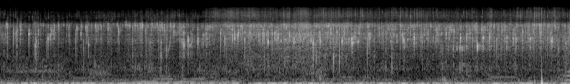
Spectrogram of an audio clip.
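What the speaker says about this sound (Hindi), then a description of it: "देखिए करके देखिए बैगन को डालेंगे, इसको देखिए सीधा ही करके डालेंगे" Eggplants hit hot mustard oil in a wok and set off a loud, steady hiss and crackle of frying that carries on without talk.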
